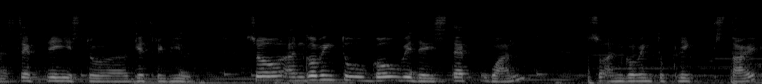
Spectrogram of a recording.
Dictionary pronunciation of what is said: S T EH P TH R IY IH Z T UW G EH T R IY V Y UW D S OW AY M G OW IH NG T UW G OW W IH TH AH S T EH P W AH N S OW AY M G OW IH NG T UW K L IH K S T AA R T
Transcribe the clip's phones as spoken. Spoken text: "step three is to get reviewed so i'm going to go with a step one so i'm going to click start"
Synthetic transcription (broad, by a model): S T EH P T R IY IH S T UW G EH T R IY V Y UW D S OW AY M G OW IH NG T UW G OW W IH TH AH S T EH P W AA N S OW AY M G OW IH NG T UW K L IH K S T AA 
